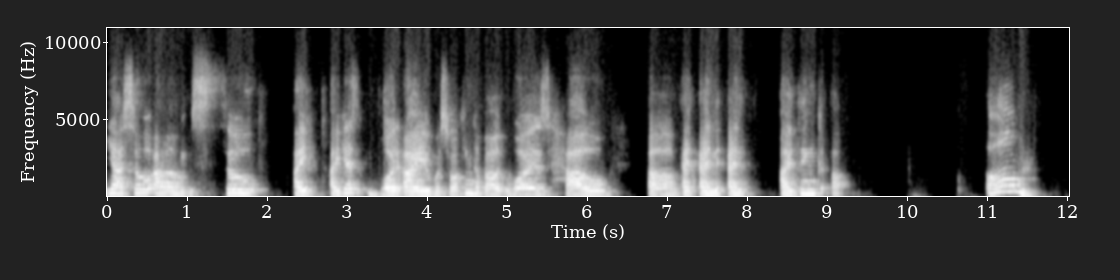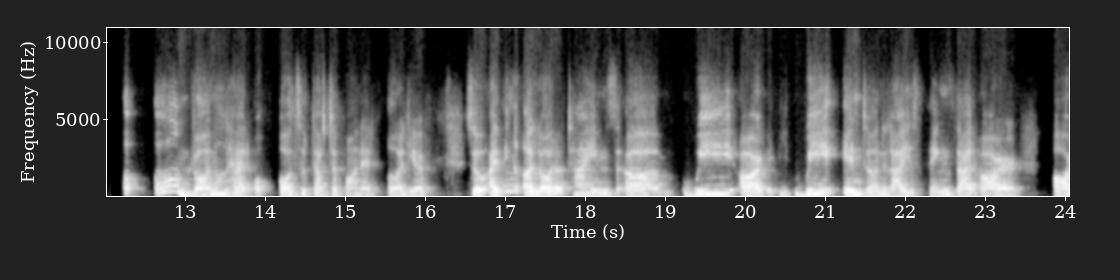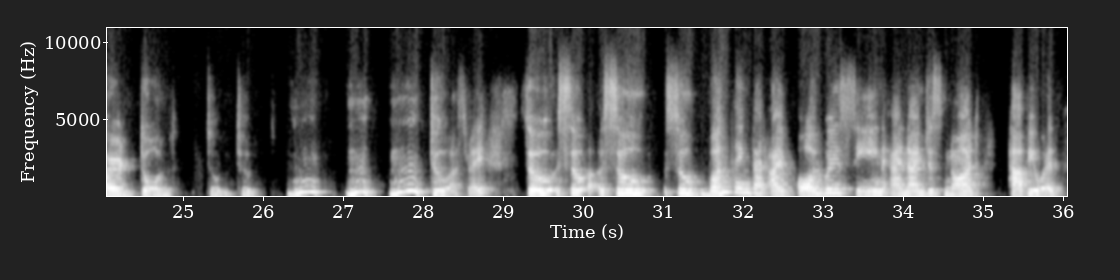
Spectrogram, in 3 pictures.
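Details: Adult woman who stutters, speech made harder today by fasting and poor sleep, with repetitions, interjections and pauses; stuttering.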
